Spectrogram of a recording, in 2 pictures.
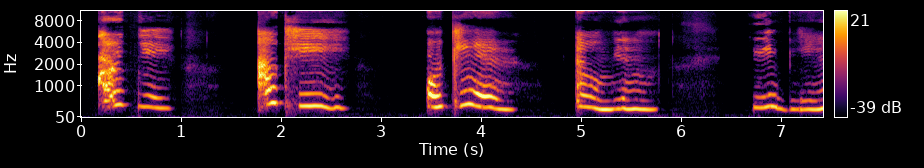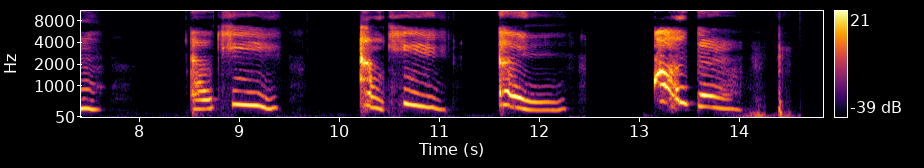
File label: a happy girl saying, affirmation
